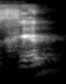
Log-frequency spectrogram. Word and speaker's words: Shen: meu nome é escreve-se Shen mas pronuncia-se ren como a empresa pública ren ah V lá que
